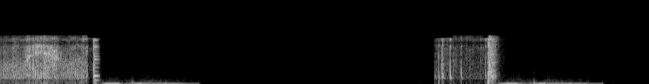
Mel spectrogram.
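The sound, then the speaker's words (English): Two short, harsh data-burst squawks from a Motorola MDT 1200 radio system, sent when a radio is keyed up or unkeyed to identify it, each about a second long and raspy, separated by a few seconds of silence, with a low rumbling tail after each burst. “Yeah, that system was the Motorola MDT 1200, and it had the squawk.”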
